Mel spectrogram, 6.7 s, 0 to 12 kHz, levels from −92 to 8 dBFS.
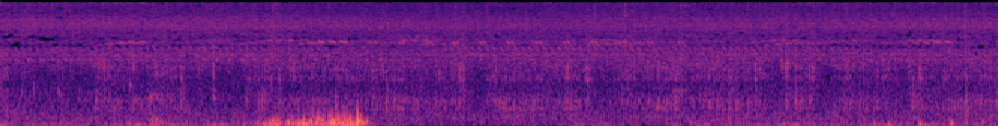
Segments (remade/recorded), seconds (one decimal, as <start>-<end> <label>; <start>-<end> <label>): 0.0-1.8 remade; 1.8-2.5 recorded; 2.5-4.6 remade; 4.6-6.7 recorded

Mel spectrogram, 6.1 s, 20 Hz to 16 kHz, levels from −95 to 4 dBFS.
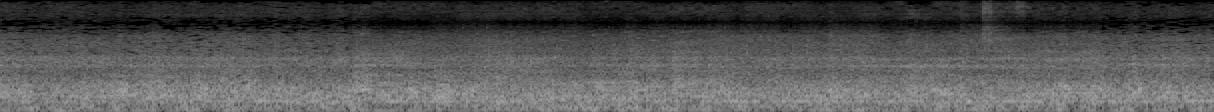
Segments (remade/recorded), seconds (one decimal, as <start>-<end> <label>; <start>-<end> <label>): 0.0-1.8 recorded; 1.8-5.5 remade; 5.5-6.1 recorded

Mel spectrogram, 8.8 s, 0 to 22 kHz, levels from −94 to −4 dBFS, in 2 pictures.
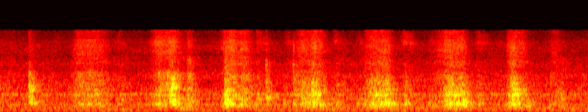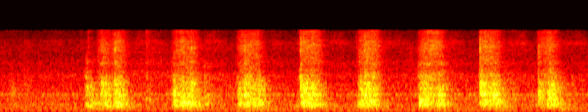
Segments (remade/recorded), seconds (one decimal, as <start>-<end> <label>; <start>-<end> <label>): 0.0-1.0 recorded; 1.0-1.9 remade; 1.9-8.8 recorded

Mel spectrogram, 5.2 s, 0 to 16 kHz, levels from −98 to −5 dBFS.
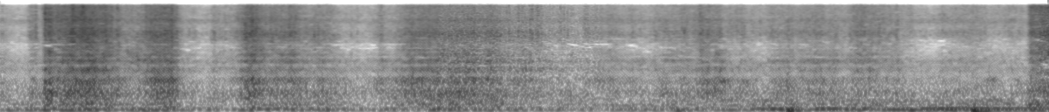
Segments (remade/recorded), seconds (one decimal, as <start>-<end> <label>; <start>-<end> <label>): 0.0-2.2 remade; 2.2-3.0 recorded; 3.0-5.2 remade

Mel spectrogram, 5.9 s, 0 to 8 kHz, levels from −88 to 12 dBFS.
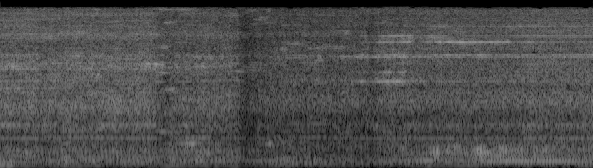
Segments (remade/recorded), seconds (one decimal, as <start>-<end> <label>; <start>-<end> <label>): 0.0-5.9 recorded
